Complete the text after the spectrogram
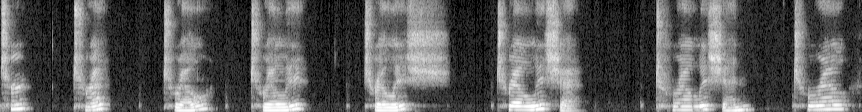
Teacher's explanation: Make sure you pronounce that TR clearly and not turn it into a lazy CHJ sound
